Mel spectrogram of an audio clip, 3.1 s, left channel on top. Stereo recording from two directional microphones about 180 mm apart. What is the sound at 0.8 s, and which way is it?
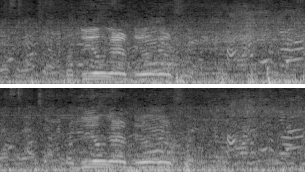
Speech, 70° right (ahead or behind).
